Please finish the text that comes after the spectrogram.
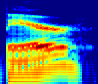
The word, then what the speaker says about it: bear: Susanna, what's the pronunciation of bear? Beard. Yeah, they're going to have different pronunciations. Bear, beard. Don't be confused by the spelling. They're very different vowel sounds.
